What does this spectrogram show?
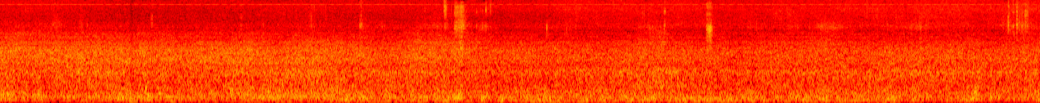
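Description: Steady rumble of a long freight train of ethanol tank cars rolling past on the rails, with a few faint ticks from the wheels.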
